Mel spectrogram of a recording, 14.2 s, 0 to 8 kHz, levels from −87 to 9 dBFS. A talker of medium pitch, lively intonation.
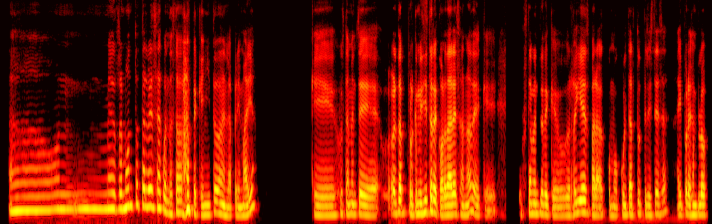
Yes: medium, 145 Hz; wide, 6.8 semitones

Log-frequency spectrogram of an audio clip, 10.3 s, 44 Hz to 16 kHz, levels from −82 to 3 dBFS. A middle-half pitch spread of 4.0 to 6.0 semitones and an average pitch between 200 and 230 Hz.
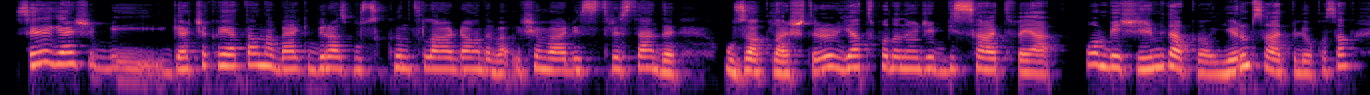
No: average, 3.3 semitones; high, 225 Hz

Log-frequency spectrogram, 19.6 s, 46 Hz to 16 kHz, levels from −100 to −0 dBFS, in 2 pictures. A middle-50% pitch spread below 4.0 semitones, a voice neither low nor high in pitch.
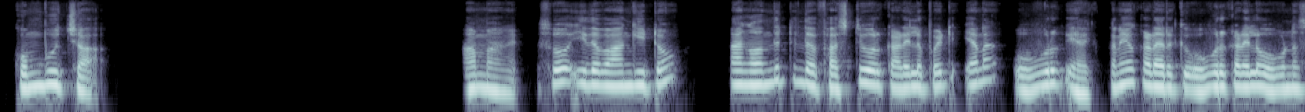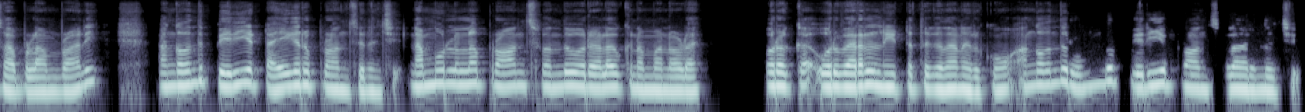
Yes: average, 3.5 semitones; medium, 175 Hz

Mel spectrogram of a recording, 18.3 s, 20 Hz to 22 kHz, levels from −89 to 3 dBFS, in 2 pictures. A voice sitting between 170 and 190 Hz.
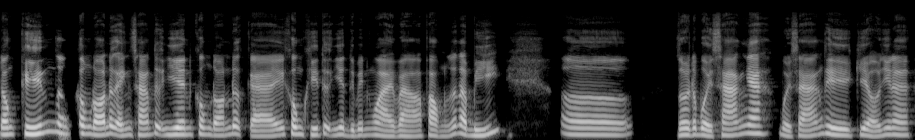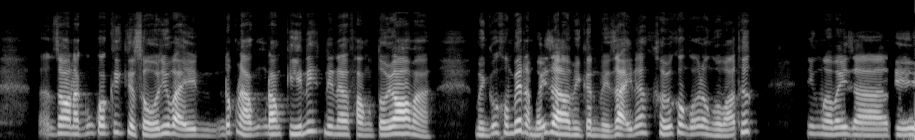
Yes: medium, 185 Hz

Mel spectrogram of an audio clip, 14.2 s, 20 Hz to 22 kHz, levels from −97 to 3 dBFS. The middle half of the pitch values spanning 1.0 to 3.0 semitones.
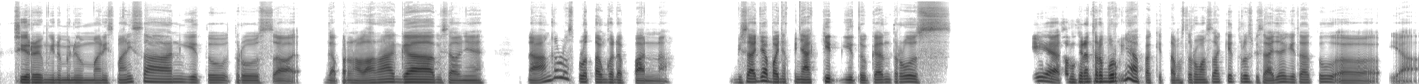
No: average, 3.7 semitones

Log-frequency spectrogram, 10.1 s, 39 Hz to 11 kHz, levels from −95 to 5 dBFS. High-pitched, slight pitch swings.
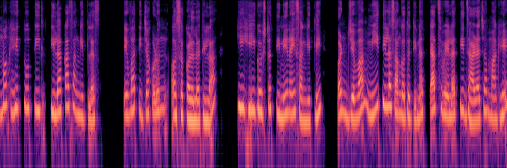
No: high, 235 Hz; average, 4.3 semitones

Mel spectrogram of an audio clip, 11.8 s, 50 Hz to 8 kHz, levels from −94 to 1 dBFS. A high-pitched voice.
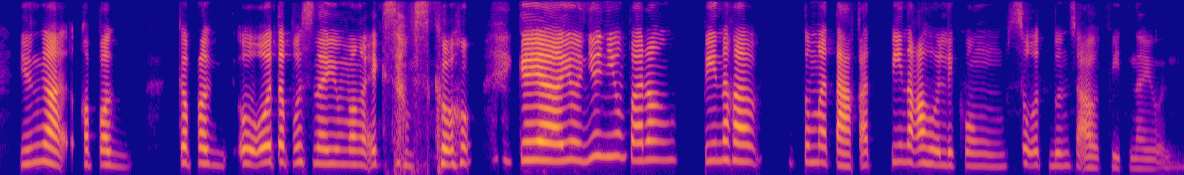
Yes: very high, 255 Hz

